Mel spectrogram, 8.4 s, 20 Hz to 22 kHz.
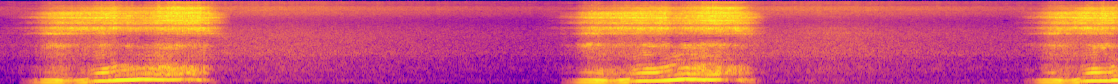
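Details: Sleeping Korean girl snoring: loud, drawn-out, droning snores about every four seconds, roughly 15 a minute, with quiet exhalations between.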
